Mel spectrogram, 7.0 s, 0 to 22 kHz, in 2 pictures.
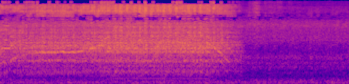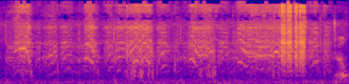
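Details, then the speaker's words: JJRC Staunch 6x6 RC rescue truck straining on a steep climb at an awkward approach angle: harsh hissy grind with thin squeal for about two seconds, then stops; servo and driveline later found intact, cause unclear. "that doesn't sound good. That's real bad."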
